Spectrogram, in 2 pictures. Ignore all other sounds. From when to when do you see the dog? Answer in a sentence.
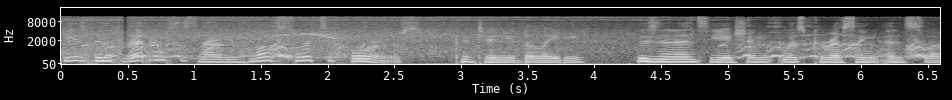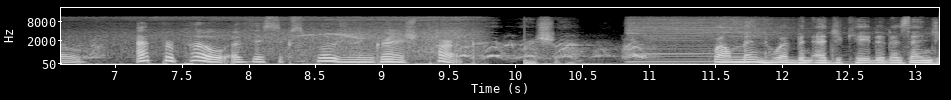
The dog can be heard from 0.1 to 2.4 s, from 4.9 to 7.0 s and from 9.4 to 11.1 s.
